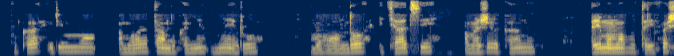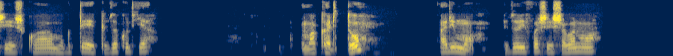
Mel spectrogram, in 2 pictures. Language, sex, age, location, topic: Kinyarwanda, female, 18-24, Huye, agriculture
